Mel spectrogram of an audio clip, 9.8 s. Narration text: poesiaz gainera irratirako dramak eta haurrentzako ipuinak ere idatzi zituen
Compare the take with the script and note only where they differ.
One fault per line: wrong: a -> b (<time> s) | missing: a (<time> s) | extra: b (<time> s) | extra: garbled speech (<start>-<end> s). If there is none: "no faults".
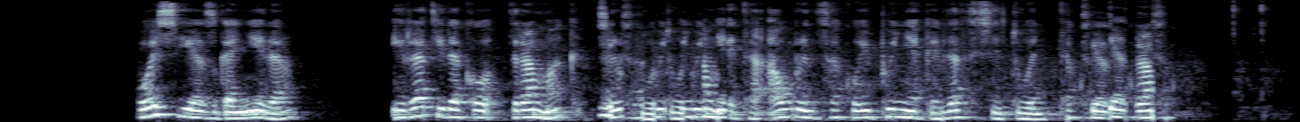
extra: garbled speech (4.5-5.5 s)
missing: ere (7.0 s)
extra: garbled speech (8.0-8.9 s)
